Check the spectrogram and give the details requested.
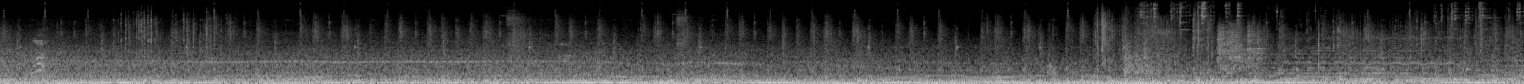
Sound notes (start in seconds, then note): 0.0 suspenseful music; 0.3 henchman speaking in foreign language; 10.5 rope whooshing and creaking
